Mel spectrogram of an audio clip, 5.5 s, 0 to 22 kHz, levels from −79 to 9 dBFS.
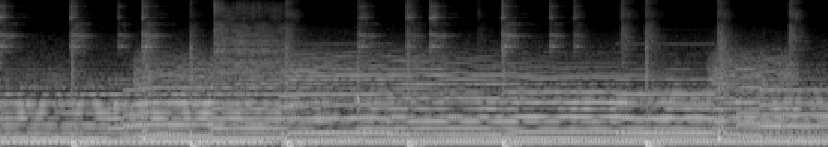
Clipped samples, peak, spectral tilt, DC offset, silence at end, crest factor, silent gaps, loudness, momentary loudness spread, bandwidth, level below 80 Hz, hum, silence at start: under 0.1%; -2 dBFS; -6.5 dB/octave; under 0.1%; 0 s; 14 dB; none; -18 LUFS; 2 LU; over 20 kHz; -32 dBFS; none; 0 s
